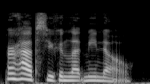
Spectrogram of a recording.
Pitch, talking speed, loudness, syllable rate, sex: 195 Hz, 240 wpm, -18 LUFS, 5.4 syllables/s, female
